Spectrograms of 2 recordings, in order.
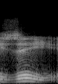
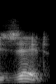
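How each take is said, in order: First: Z said the American way as "zee"; Z spoken as "zee" like in the States; Z pronounced "zee" rhyming with "see". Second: Z said the British way as "zed"; Z spoken as "zed" rhyming with "bed"; Z pronounced "zed", the UK letter name. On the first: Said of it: "we say Z". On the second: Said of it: "We don't say Z in this country". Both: Shown as a demonstration.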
